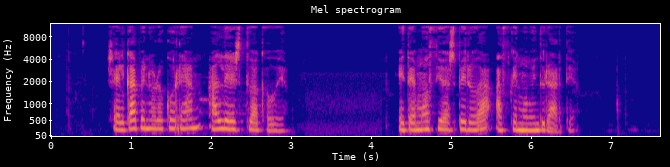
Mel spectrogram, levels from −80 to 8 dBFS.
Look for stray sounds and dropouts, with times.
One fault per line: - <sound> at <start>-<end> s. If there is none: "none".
none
